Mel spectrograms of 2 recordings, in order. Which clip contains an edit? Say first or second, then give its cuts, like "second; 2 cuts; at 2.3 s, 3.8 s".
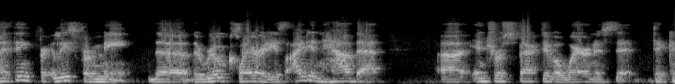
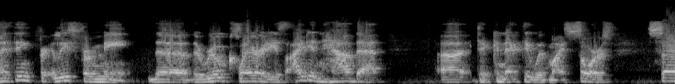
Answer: second; 1 cut; at 4.7 s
